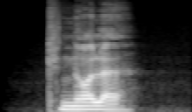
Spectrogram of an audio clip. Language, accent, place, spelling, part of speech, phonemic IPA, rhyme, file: German, Germany, Berlin, Knolle, noun, /ˈknɔlə/, -ɔlə, De-Knolle.ogg
- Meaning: 1. bulb 2. tuber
